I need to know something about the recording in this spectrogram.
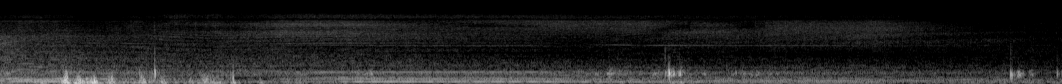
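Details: CY Models 100" Cessna Bird Dog RC plane with electric conversion on a 10S battery, taxi test at part throttle; low, even motor hum with no grinding, rattle or surging. The electric drive sounds normal.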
